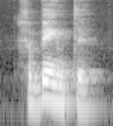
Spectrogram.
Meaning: skeleton
- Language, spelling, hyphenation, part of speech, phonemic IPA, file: Dutch, gebeente, ge‧been‧te, noun, /ɣəˈbeːn.tə/, Nl-gebeente.ogg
